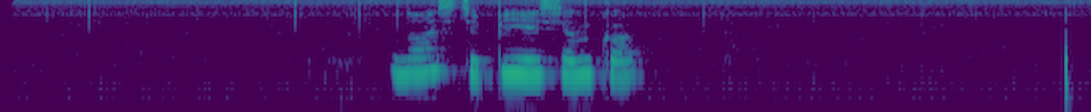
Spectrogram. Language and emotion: Russian, sad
